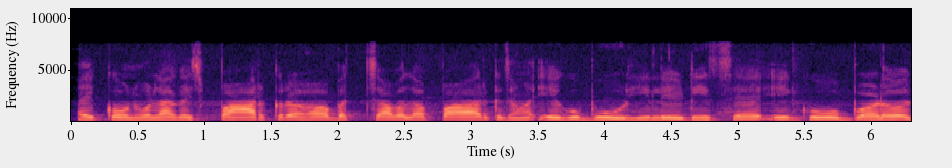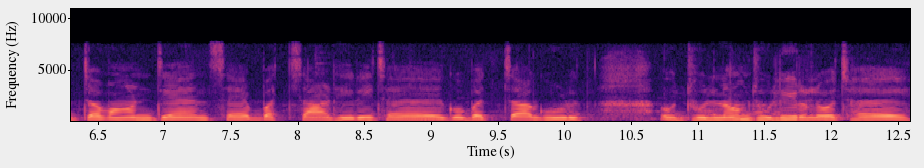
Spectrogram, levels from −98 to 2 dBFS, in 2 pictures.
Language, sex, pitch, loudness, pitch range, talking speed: Magahi, female, 200 Hz, -26 LUFS, 195-205 Hz, 150 wpm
